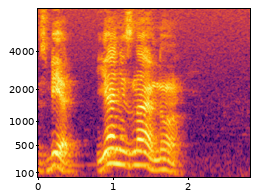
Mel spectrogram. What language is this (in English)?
Russian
